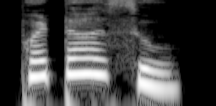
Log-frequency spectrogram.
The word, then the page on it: ಪೆಡಸು: Kannada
